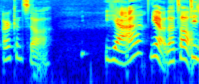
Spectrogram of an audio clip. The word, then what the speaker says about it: Arkansas: to be confused with Aranansas, which is the wrong way to say Arkansas. What? Cuz it's spelled our Kansas, but it's apparently pronounced Arkansas.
